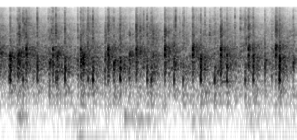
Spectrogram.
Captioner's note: applause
